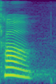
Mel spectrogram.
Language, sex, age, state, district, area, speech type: Nepali, female, 45-60, West Bengal, Jalpaiguri, rural, read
